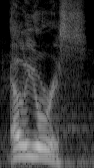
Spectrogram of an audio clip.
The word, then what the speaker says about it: Elehuris: But no, Elehuris. Elehuris. It's almost exactly how it looks, but again, almost, yeah.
